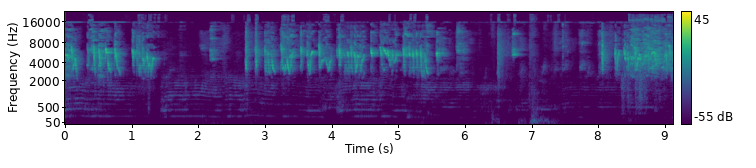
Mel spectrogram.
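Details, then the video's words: Practice song of a young bar-winged prinia still learning: bursts of fast, scratchy high chips and twitters, uneven in rhythm, with a constant humming drone beneath. "Suara ciblek gunung belajar brennn"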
